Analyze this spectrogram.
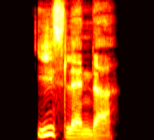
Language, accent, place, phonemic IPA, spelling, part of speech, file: German, Germany, Berlin, /ˈiːsˌlɛndɐ/, Isländer, noun, De-Isländer.ogg
- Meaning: Icelander (male or of unspecified gender) (person from Iceland)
